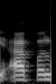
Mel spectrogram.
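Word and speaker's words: apple: अब यहां पर देख लेंगे हम पी एल ई का इसको पल करके पढ़ेंगे। जैसे कि एप्पल हो गया।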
